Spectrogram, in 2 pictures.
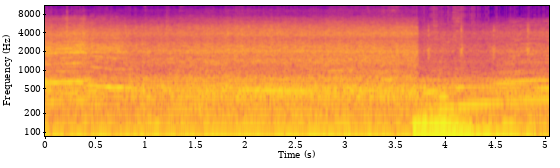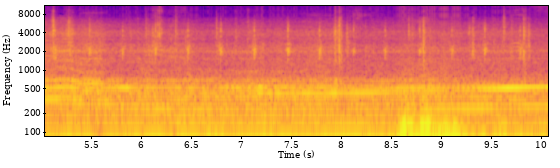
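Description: Car engine accelerating while driving through a road tunnel, with road noise. The engine tone sags and then climbs again several times, and there are two short, louder low rumbles about four and nine seconds in.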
